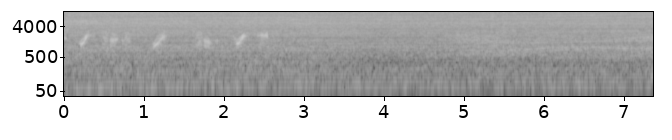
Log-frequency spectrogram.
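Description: A Boeing 737-800 airliner in a flight simulator game: steady loud jet engine roar throughout takeoff, with faint short tones near the start.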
